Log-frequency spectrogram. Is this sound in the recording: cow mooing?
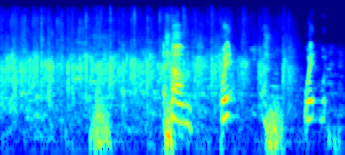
no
